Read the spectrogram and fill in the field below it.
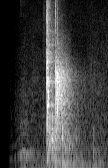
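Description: A cue strikes a ball with a sharp crack.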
